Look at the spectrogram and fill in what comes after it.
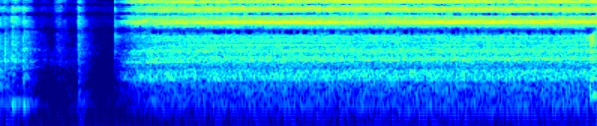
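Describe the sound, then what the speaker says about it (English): A heat gun blows in a steady, loud, close whoosh as it melts metallic gold embossing powder on a card sentiment, starting after a second of quiet handling noises. "carefully moving that heat gun over the sentiment"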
